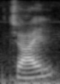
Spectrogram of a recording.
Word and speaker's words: Chile: So this country is चिली, like you can you may pronounce it chile, chili, whatever you want to do.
